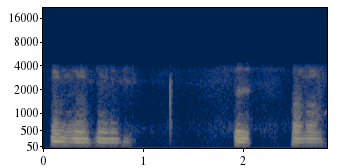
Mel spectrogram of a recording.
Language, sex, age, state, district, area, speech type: Punjabi, male, 30-45, Punjab, Bathinda, rural, conversation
